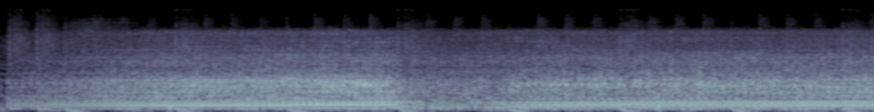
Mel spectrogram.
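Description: Harley-Davidson Road King V-twin accelerating through Vance & Hines slip-on mufflers, with a brief dip in the engine note about two seconds in before it pulls again, over wind noise. The bike runs a Screaming Eagle tuner and air intake, which give it strong pull.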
